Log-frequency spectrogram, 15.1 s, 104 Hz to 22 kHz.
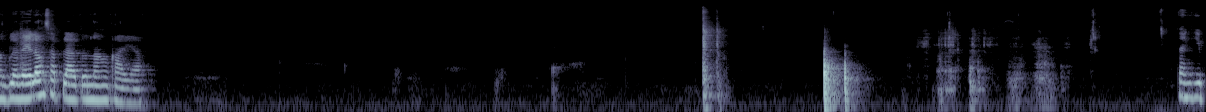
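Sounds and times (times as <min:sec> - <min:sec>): knocks on a hard surface: 0:10.3 - 0:10.8.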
